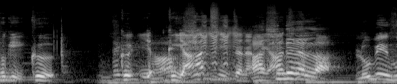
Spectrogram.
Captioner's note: mispronunciation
